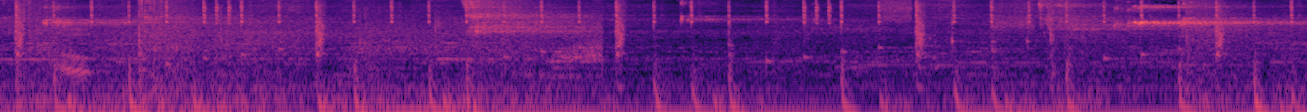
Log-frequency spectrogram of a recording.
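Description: A basketball being dribbled on a hardwood court, several irregular bounces a second, over background music with a steady deep bass.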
